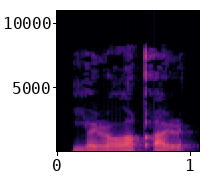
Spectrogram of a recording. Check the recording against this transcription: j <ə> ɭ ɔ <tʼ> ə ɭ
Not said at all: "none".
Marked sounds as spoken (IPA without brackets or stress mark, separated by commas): ə, qʼ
